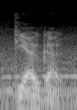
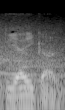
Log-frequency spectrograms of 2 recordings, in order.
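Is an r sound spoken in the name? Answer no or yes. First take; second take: no; yes. First: The name is said without an r sound. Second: The name is said with an r sound. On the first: The speaker calls it right. "I shouldn't say the R" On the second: The speaker calls it wrong. "I keep wanting to say Diego, but it's not Diego"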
